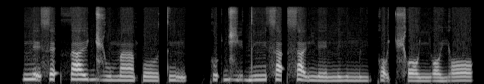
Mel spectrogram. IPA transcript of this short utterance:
nḛ˦˨sɛ˦ʔθa˦ɪ̯ d͡ʑu˨mã˨po˨ʊ̯ tĩ˦˨ | kʊ˦ʔd͡ʑḭ˦˨dĩ˦ sʰä˦ʔsʰa̰˦˨ɪ̯ŋe˨ ni˨ mi˨kɔ̰˦˨ t͡ɕʰɔ˨ɲɔ˨jɔ˦

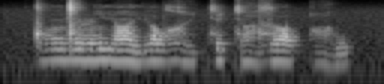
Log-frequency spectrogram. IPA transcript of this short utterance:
ti̤lˠŋ͡ǀĩɭĩ jã jilˠʁi̤ cɛca̤zɤːlˠ qa̤w

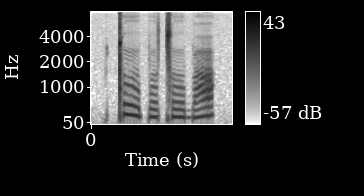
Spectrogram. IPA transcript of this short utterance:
ǃo poǀobɑ

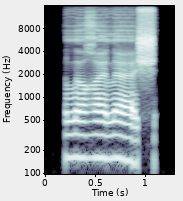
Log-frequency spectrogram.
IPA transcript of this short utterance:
lʌʁælæʃ

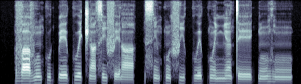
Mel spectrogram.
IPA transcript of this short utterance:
va˨vũ˦kʷi˧k͡peː˧ kʷe˦t͡ʃã˨ si˦fe˨ ɾã˨ | sĩ˨kʷĩ˧fi˦˨ kʷe˨˦kʷɛ̃˧ɲɛ̃˧ teː˨k͡pũ˧ ɣũ˦

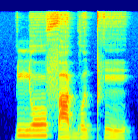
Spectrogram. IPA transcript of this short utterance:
ɲoː˦fa˨ɡʷi˨ pʰĩ˨

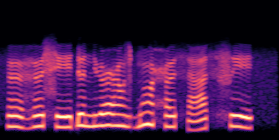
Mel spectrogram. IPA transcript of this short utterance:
œ˧˩ɦœ˧ seː˧ɗə˥˧ny˦˥ʕɔ̃˥˧z bɔ̃˥˧ħœ˧ θaː˩˥θfe˥˧

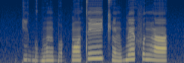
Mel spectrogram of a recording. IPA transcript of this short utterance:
ki˧ɡʷə˨ ɡʷɛ̃˧ɡ͡bɔ˨k͡pɔ̃˧ teː˦t͡ʃɛ̃˨ ɡ͡bɛ̃˦fə˦ŋã˧

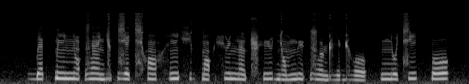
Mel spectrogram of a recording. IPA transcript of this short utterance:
ɡ͡bɛk͡pĩ ɲõʔzɛ̃ ɟyʔʑɛt͡ɕʰɔ̃hĩ çɯk͡pɔ̃ʔçy nɛ̃ʈ͡ʂʰy ɟɔ̃myʔ zõɖʱiɖʱo | ɲot͡ɕi k͡po

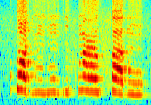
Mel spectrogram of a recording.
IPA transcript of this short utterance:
dˤedʲõ dõbɪfə̃ʕɯ faɗõ

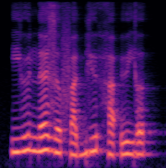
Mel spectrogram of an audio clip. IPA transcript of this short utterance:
jʉ nɛzəfa bʲʉ haʔyjə

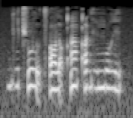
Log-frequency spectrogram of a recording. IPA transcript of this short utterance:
ɡʱit͡ʃʼulṵ t͡sʼɒlṵ qʼĩ qʼiɡʱeŋoɦi

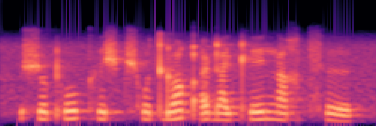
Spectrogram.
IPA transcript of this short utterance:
ʃoʈʰokʰɘʃ t͡ʃʰotɖoqʼi ɖajʈʰeŋaχ t͡sʰɘ

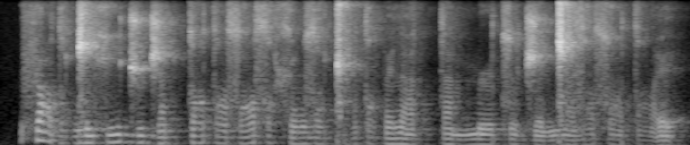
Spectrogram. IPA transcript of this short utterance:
fə˞dˤɛ ŋ͡ǁixi d͡ʒʉd͡ʒatːʉ tˤə˞sˤɤsˤi xø zˤə˞ɡ͡ǁo tˤopɛla tːamːə˞ t͡sod͡ʒɛ ŋ͡ǁazɤsˤo tˤɛ

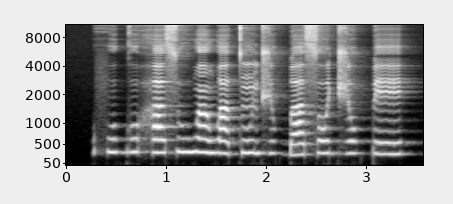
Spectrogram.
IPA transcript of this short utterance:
fo˦ɡo˦ ha˦su˦wã˦wa˧ tũ˦d͡ʒo˦˨ɡ͡ba˨˦ sɔ˦d͡ʒɔ˦ k͡pe˧

